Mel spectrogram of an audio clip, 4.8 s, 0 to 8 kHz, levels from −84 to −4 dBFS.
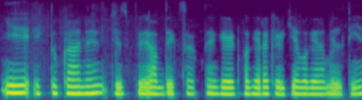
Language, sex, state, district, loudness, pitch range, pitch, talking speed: Hindi, female, Haryana, Rohtak, -14 LUFS, 185-205 Hz, 195 Hz, 185 wpm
